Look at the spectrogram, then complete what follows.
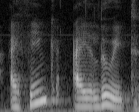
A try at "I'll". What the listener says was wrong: Bien, I'll se pronuncia I'll y no al. ¿Ok? No I'll, sino I'll. With the Y sound in the middle. I'll.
